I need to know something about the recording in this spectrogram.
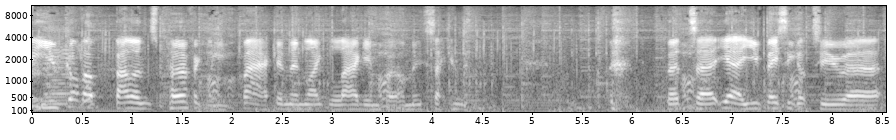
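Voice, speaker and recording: A man giving casual, chatty co-commentary on a video game, explaining it hesitantly with some light joking. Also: a little high. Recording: game music behind the voice. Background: video game music.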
